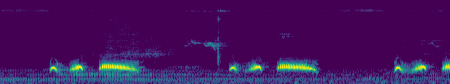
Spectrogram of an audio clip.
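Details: Indonesian spotted dove used as a decoy against a wild rival in a territorial fight. Three repeated phrases roughly every one and a half seconds: two short hoots, then a long even coo, over soft background hum.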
